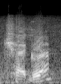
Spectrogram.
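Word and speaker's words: tchagra: I'll play you the call of the chagra. Chagra is spelt T-C-H. No, it's not. Yes, it is.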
